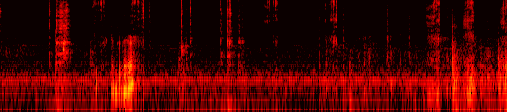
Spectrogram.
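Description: Scissors snip through thick fabric in short, crisp cuts.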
